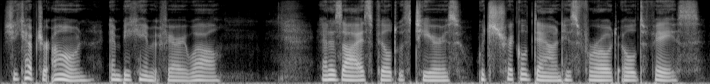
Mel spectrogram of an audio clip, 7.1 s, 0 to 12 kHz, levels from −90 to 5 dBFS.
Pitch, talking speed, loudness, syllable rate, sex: 170 Hz, 185 wpm, -19 LUFS, 5.2 syllables/s, female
